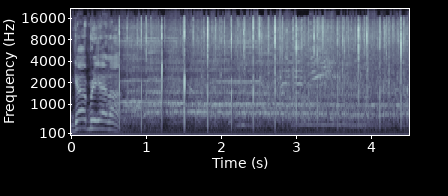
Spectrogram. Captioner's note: cheering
